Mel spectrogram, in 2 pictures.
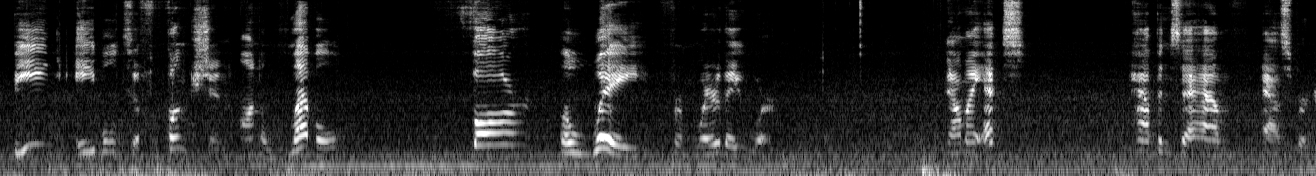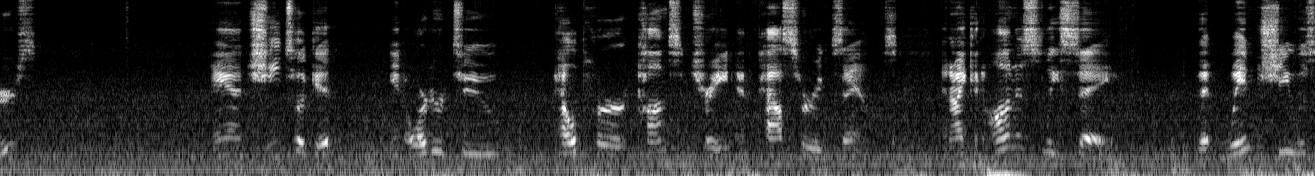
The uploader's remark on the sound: I record my shows very often in the work truck as I drive for many hours across Colorado, so my apologies for any road noise, crumpling bags, or other road-travel noises. I use a noise reduction program, but I don't catch everything.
